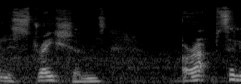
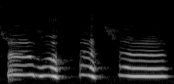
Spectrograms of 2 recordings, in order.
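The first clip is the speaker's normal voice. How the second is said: high mock wail back; echo sob; 7 dB louder than usual. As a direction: echo his sob across the pond. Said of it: "said the voice from across the pond".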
